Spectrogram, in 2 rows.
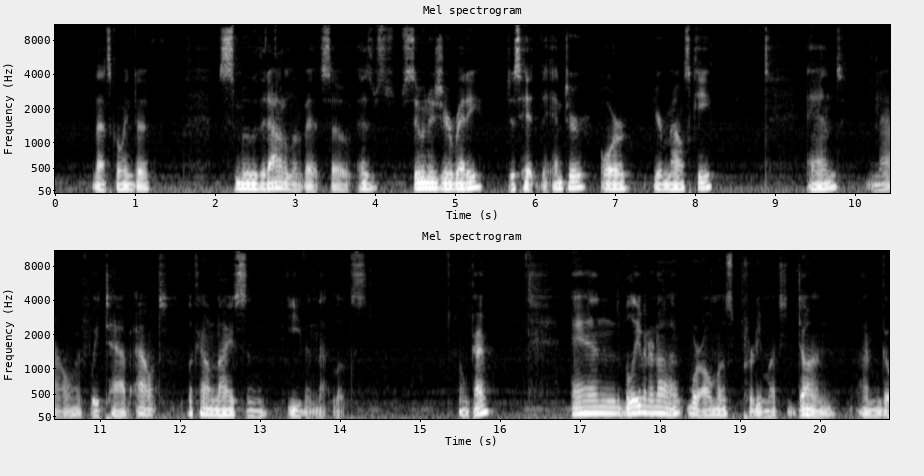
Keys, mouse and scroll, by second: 7.7-9.8 scroll up 3, 9.8-11.1 scroll down 2, 13.9 middle click, 15.6 middle click, 16.0 Tab, 17.2 middle click, 20.7 middle click.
